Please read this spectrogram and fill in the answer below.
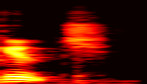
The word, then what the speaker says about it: Gooch: The captains were Phil, DJ, Sergio, Oosthuizen, Ian Poulter, Martin Keimer, Kevin Na, Graham McDowell, and Taylor Gooch? Gouch? How do you say it? – Gooch.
